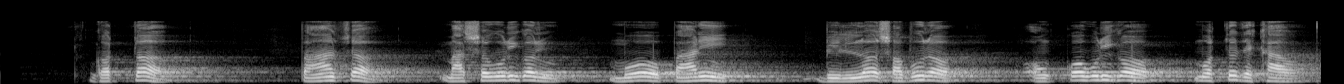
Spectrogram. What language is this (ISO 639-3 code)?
ori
